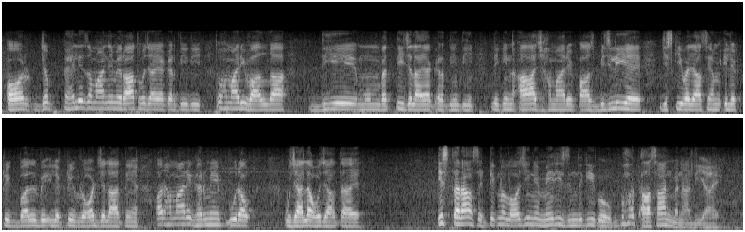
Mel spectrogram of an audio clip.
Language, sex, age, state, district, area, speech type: Urdu, male, 18-30, Uttar Pradesh, Shahjahanpur, rural, spontaneous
